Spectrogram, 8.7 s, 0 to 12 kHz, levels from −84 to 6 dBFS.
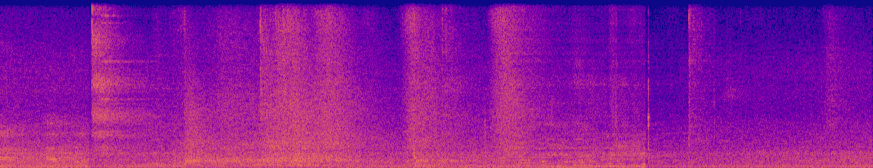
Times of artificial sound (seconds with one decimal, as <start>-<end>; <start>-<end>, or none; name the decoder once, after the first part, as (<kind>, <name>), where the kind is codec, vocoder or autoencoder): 5.1-6.8 (codec, SNAC)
